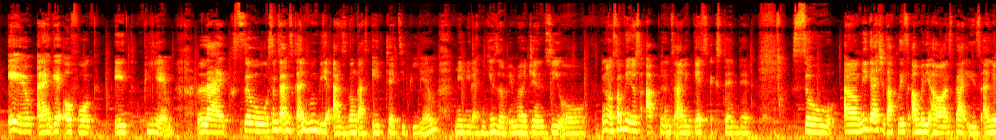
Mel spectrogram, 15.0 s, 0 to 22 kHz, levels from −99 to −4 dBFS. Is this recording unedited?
yes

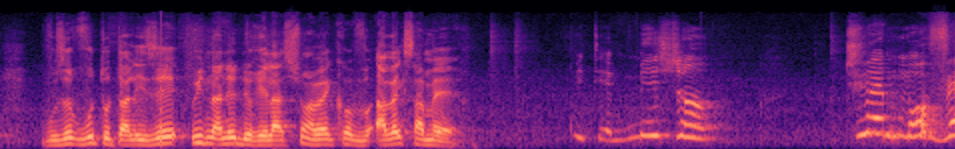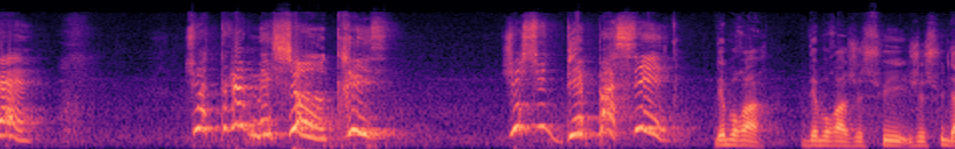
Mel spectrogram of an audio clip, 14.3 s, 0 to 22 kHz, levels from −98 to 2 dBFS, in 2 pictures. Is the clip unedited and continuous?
yes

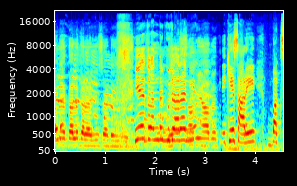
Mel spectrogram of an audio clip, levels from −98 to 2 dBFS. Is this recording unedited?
no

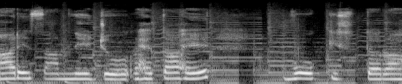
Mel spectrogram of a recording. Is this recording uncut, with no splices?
yes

